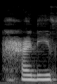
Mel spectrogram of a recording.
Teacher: ha is going to be from the middle of the throat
